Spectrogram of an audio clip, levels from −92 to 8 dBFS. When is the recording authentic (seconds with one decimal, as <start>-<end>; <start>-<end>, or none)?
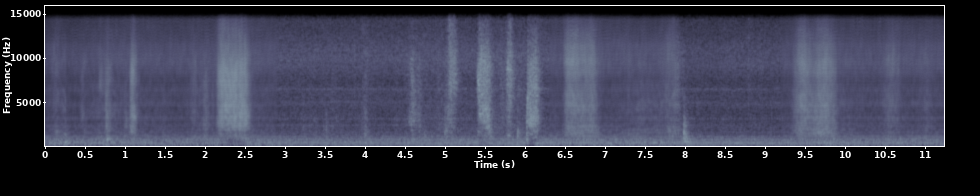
2.9-6.3; 7.9-9.2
